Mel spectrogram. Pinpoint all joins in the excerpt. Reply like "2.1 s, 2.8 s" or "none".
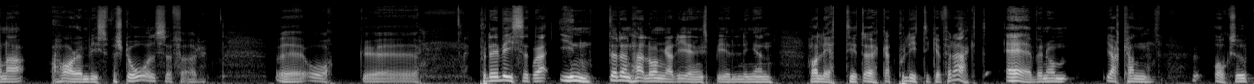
5.3 s

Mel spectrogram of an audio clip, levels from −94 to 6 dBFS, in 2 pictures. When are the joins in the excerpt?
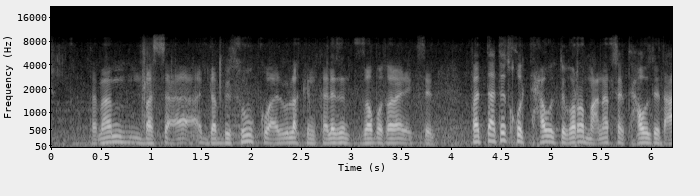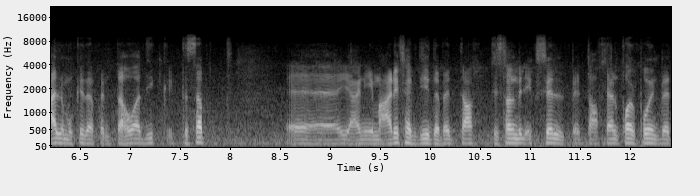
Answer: none

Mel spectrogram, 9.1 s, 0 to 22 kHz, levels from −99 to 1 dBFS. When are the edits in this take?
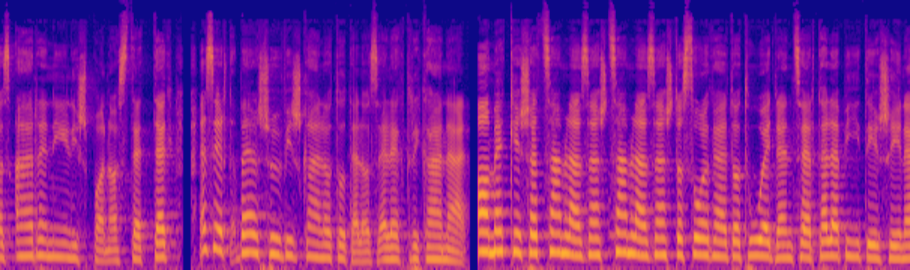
2.3 s, 3.5 s, 6.1 s, 7.7 s

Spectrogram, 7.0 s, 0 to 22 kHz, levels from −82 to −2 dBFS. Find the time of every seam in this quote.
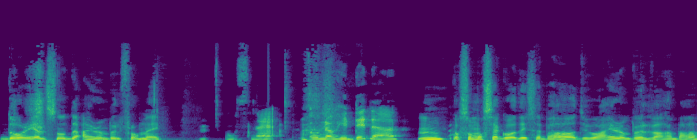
2.1 s

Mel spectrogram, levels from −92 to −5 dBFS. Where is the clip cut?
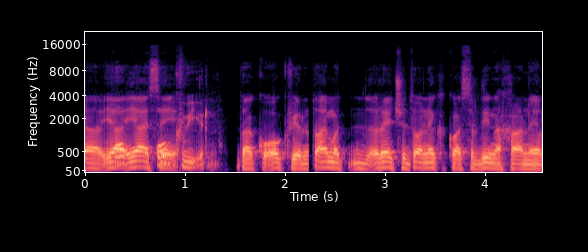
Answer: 2.2 s, 3.2 s

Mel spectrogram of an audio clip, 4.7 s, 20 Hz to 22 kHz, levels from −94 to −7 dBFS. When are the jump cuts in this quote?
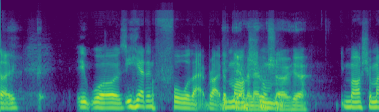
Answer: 1.6 s, 1.9 s, 2.8 s

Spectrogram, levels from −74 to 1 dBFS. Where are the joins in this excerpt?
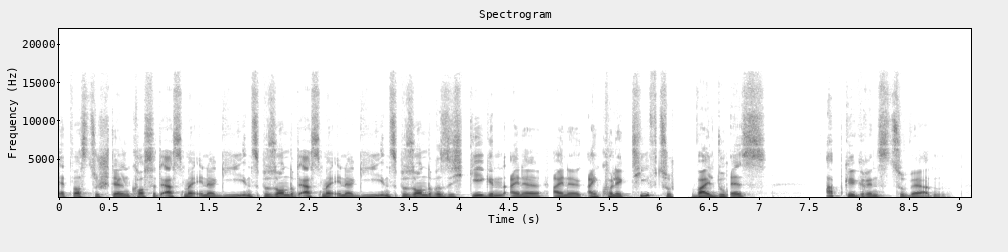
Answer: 2.4 s, 4.9 s, 6.1 s, 6.7 s

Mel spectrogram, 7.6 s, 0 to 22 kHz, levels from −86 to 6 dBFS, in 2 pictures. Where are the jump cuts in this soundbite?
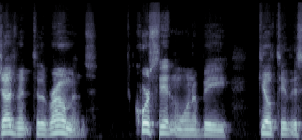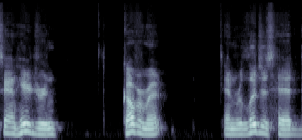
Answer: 2.0 s, 5.1 s

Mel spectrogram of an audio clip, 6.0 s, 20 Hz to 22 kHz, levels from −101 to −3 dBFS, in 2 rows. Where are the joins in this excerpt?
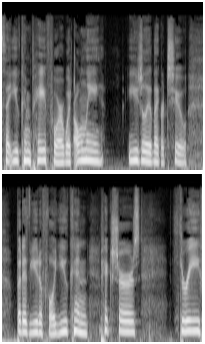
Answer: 1.1 s, 2.4 s, 3.4 s, 4.5 s

